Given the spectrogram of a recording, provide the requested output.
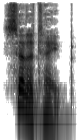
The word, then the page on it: sellotape: British English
